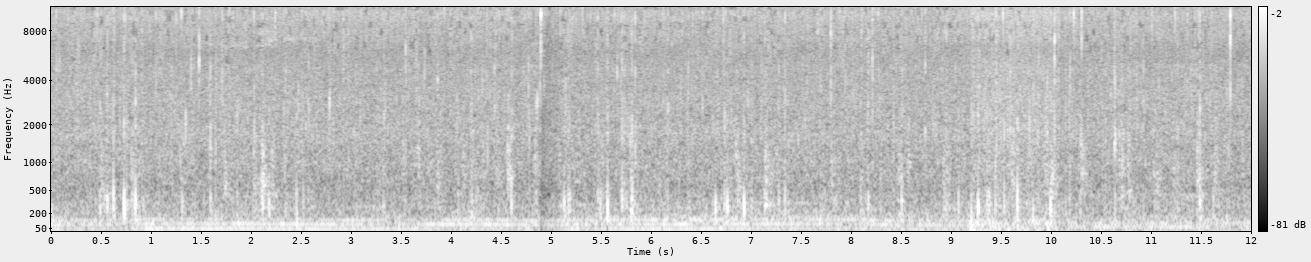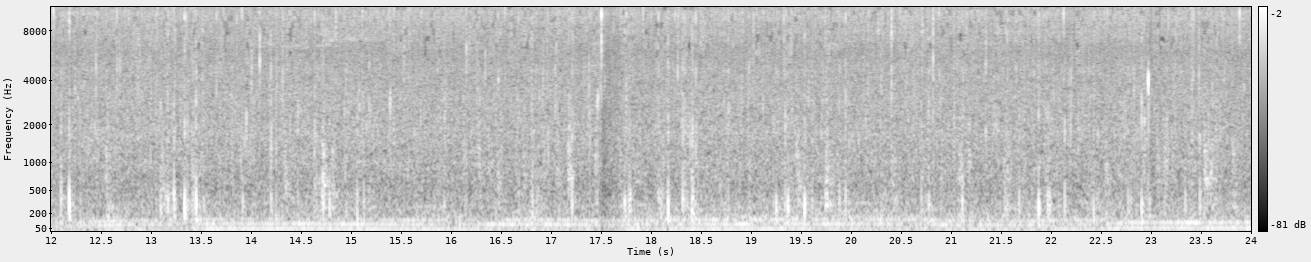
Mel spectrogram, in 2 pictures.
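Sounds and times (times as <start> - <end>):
rain falling on leaves: 0.0 - 24.0.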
